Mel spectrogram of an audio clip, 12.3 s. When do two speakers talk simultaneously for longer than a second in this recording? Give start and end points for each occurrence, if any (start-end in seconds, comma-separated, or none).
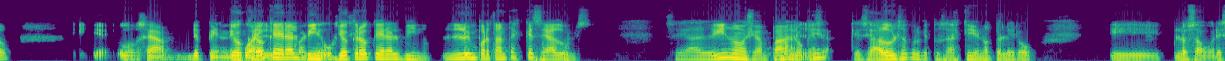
2.3-3.5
